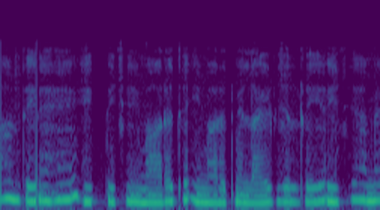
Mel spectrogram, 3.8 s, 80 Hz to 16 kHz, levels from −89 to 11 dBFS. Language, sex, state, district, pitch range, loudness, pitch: Hindi, female, Andhra Pradesh, Krishna, 235-260 Hz, -34 LUFS, 245 Hz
